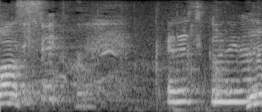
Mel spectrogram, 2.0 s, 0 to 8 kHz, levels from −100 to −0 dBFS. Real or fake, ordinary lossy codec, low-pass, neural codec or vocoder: real; none; none; none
